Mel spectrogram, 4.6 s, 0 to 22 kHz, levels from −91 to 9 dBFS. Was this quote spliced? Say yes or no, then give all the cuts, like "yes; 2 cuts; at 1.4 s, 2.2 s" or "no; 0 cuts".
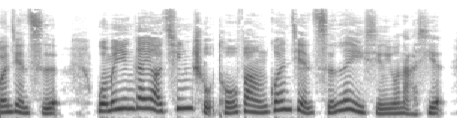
no; 0 cuts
